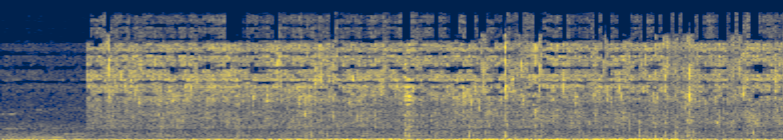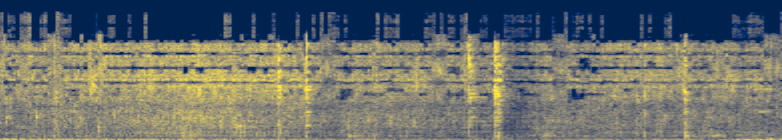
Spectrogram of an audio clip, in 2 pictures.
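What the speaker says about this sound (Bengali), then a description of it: "সেই মাছগুলো এই তেলের মধ্যেই দিয়ে দেবো" Turmeric-and-salt marinated shrimp hit hot oil in a pan, bursting into a loud, steady sizzle with spattering crackle, settling into continuous frying with occasional sharp pops and scrapes near the end.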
